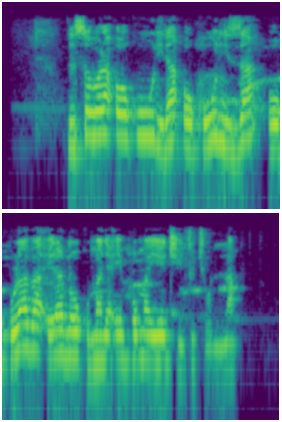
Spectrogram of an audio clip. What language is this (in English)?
Ganda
